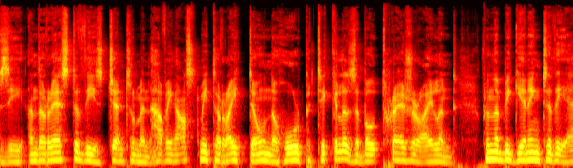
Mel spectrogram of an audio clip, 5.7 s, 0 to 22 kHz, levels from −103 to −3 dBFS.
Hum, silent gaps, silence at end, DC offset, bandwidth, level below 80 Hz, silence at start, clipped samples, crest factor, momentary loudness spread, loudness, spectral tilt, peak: none; none; 0 s; under 0.1%; 19.5 kHz; -56 dBFS; 0 s; under 0.1%; 16 dB; 5 LU; -28 LUFS; -4.5 dB/octave; -12 dBFS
